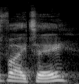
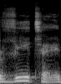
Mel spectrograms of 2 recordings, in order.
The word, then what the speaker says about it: vitae: blood referred to as vitae or vitae depending on your pronunciation that's currently in their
